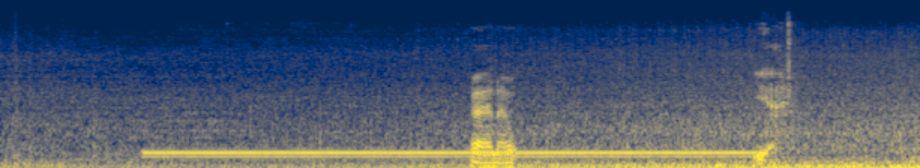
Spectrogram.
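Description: A telephone tone hums steadily.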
